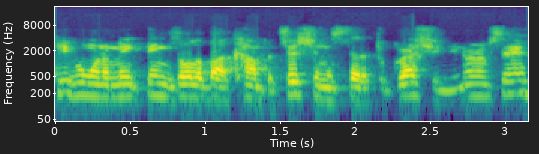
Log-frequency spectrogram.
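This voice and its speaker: Speaking at a very fast pace, a man uses a high pitch and has a New York accent. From New York City, the Bronx. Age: 40s. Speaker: inline skating instructor. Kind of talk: casual interview. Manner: rambling.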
